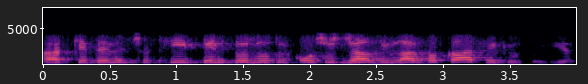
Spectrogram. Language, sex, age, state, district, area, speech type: Kashmiri, female, 18-30, Jammu and Kashmir, Ganderbal, rural, conversation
